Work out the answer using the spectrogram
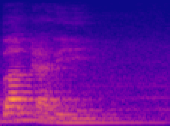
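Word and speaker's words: bakarí: Y esto se pronuncia bakari y significa panadería.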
